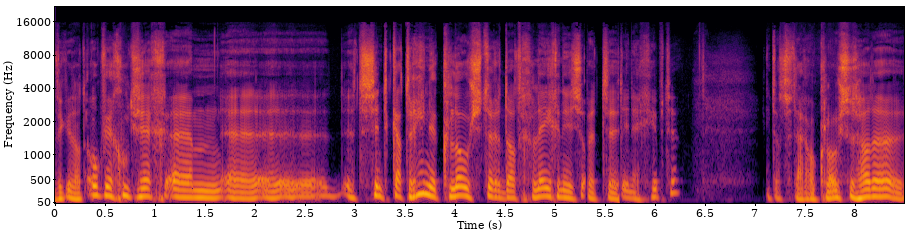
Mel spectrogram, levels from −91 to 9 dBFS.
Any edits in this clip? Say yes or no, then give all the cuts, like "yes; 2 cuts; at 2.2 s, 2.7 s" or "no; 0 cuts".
yes; 3 cuts; at 5.3 s, 5.6 s, 7.1 s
